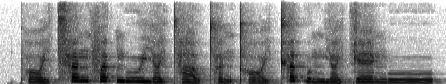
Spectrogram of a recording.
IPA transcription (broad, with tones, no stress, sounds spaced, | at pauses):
pʰ ɔː˨˩ j t͡sʰ ɐ˥ ŋ f ɐ˥ k̚ ŋ uː˧ j ɐ˨˥ j t̪ʰ aː˨˩ w t̪ʰ ɐ˨˩ ŋ t̪ʰ ɔː˨˩ j kʰ ɐ˥ t̚ w ʊ˨ ŋ j ɐ˨˥ j k ɛː˧ ŋ uː˨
